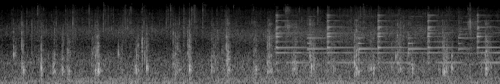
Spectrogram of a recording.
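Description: A train rolls into devastated Halifax on cleared tracks to collect the wounded, with a steady run of metallic clacks, then high squealing brake tones rise over the rumble as it slows. No one speaks.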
